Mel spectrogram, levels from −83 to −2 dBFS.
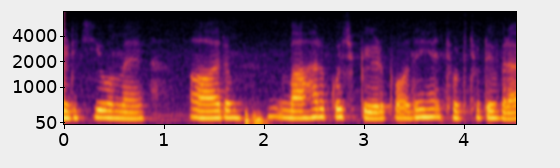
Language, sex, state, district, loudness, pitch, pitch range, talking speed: Hindi, female, Haryana, Jhajjar, -15 LUFS, 185 Hz, 175-200 Hz, 130 wpm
